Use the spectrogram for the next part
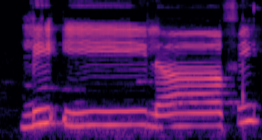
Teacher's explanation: یہاں پہ لامز لی پڑھنا، لے نہیں پڑھنا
